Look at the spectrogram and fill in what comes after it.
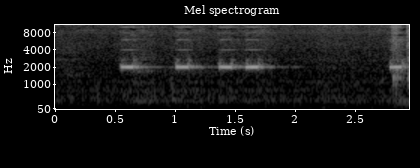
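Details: Microwave set for 15 minutes; four short high keypad beeps then one start beep in a quiet room; normal keypad and start beeps.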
